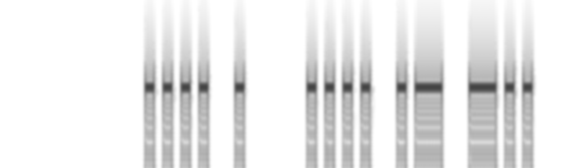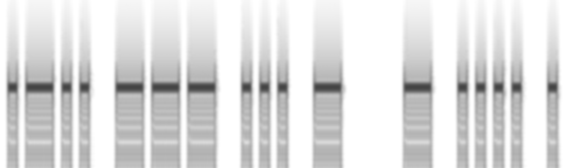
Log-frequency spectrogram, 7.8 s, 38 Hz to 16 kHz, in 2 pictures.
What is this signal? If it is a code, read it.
Morse code, heard as a keyed tone, about 20 wpm, 700 Hz. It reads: HE HAD LOST THE
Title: Sentences from Top 1500 Words 20wpm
